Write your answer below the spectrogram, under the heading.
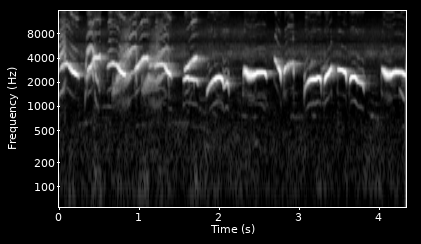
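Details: Loud, varied whistled phrases from a caged Chinese hwamei roused for fighting near a rival: slurred, looping notes delivered in bursts separated by short pauses.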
